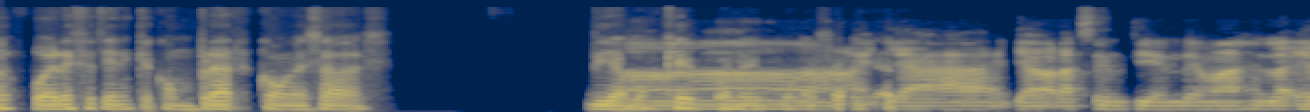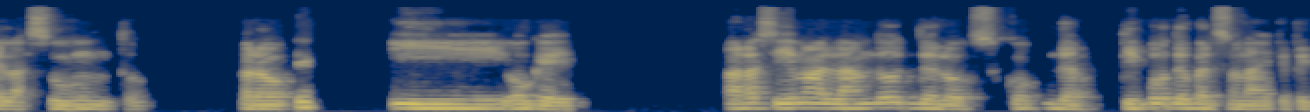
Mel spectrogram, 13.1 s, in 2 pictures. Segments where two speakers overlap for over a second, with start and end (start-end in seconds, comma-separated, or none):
3.1-4.6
